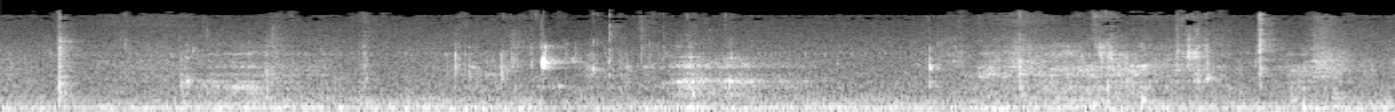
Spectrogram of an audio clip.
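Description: Close-up chewing of a cheese-sauce-covered hash brown, with scattered short, sticky mouth clicks.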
